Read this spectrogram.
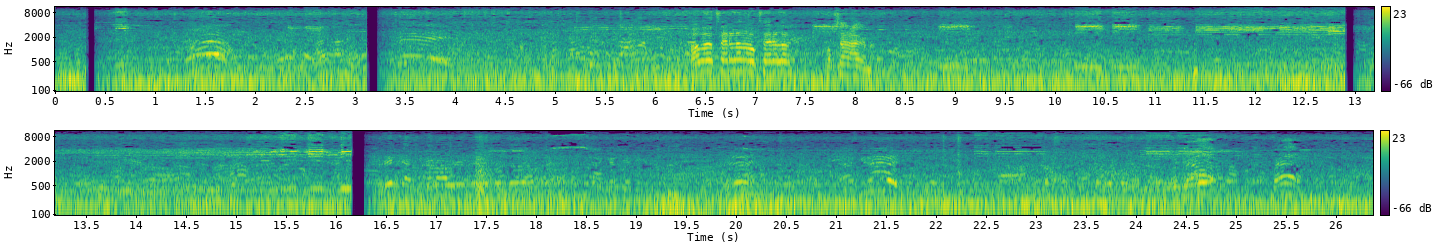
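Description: Men call out loudly close by.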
